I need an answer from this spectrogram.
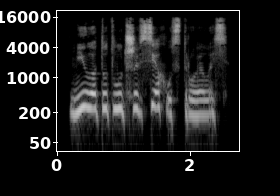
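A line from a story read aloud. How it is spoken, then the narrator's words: Pointedly displeased grumble. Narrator (Russian): показательно недовольно проворчал Клякс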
